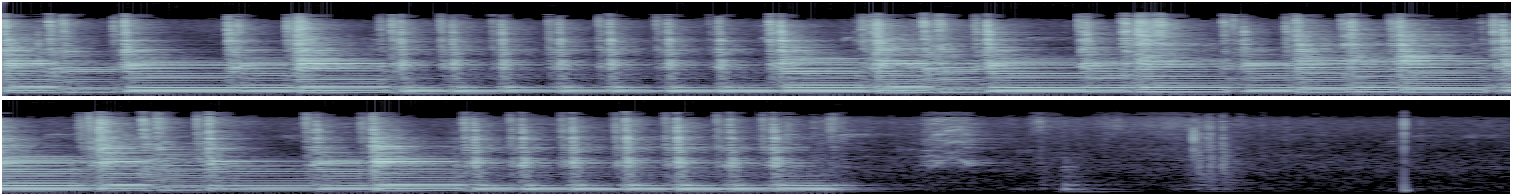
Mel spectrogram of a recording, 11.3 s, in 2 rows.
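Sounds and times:
acoustic hardcore music: 0.0s - 8.9s.

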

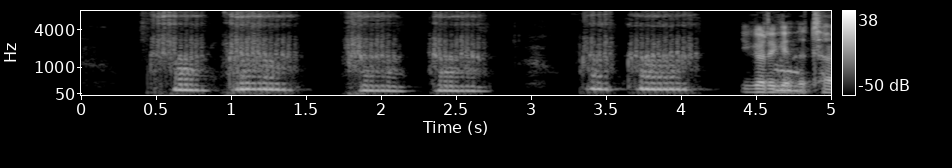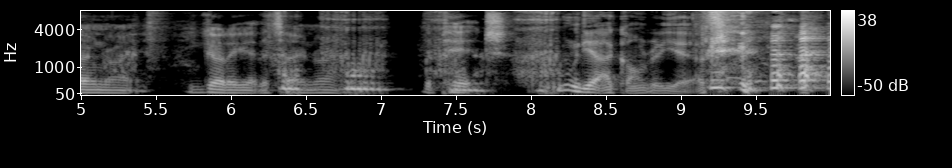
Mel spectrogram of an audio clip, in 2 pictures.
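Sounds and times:
person imitating a pigeon cooing: 0.5s - 2.8s, 3.4s - 4.9s, 6.3s - 8.4s
speech: 0.6s - 2.8s, 3.4s - 9.9s
laughter: 9.1s - 9.9s.

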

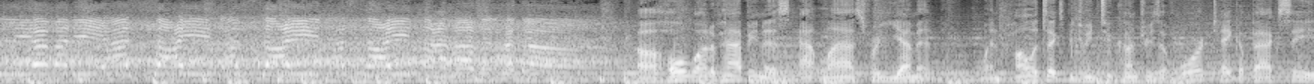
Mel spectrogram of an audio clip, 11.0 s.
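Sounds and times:
stadium crowd cheering wildly: 0.0s - 5.7s
speech: 5.3s - 10.9s.

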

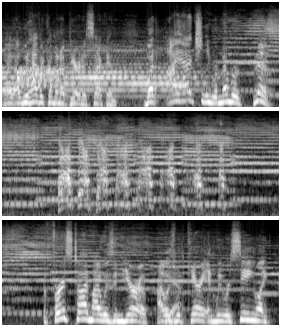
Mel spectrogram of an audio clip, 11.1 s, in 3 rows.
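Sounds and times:
speech: 0.0s - 3.9s, 8.0s - 11.0s
European-style police siren: 0.0s - 11.0s
laughter: 4.4s - 6.9s, 9.6s - 9.8s.

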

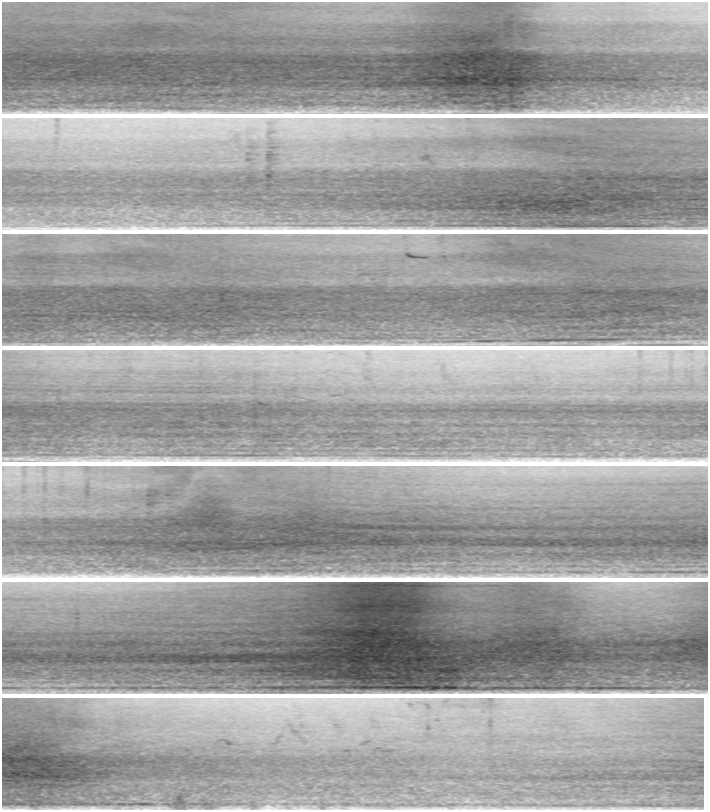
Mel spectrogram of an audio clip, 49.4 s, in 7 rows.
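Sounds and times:
bus stop noise: 0.0s - 49.3s.

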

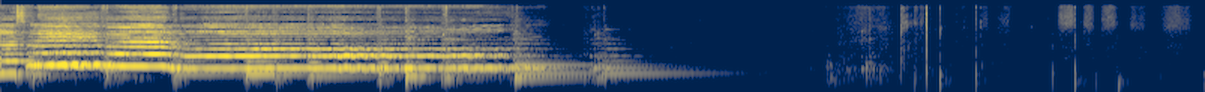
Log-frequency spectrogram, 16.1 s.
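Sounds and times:
person singing a sonnet: 0.0s - 8.4s.

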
